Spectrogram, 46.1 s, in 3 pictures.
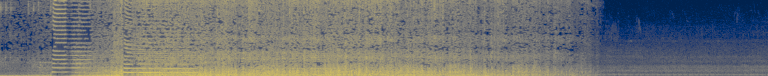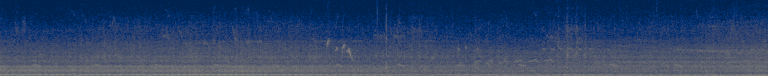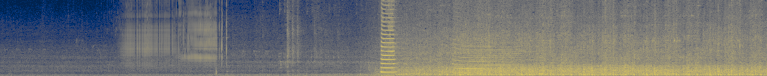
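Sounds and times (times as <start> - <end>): train rushing past: 0.0 - 12.2, 29.0 - 46.0
distant diesel locomotive rumble: 0.0 - 46.0.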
